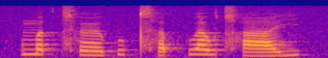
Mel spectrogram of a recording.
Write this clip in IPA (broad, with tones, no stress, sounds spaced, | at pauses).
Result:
m ɐ˥ k̚ t͡sʰ œː˧ kʷ ɐ˥ p̚ t͡sʰ ɐ˨ p̚ kʷ aː˥ w t͡sʰ aː˨˥ j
